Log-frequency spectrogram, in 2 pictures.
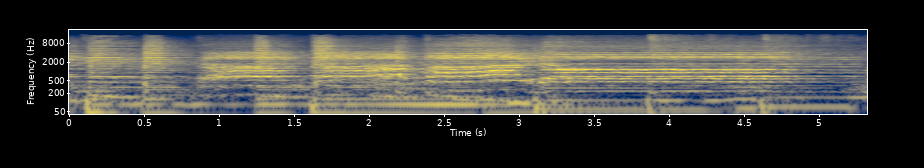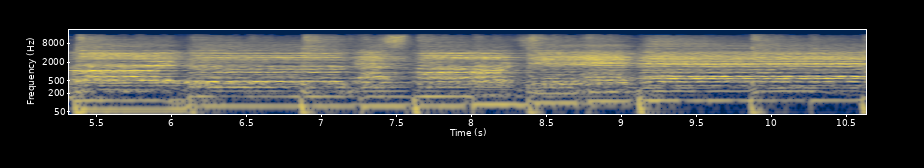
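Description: Large mixed choir of men's and women's voices singing a Russian-language hymn, held notes in harmony; the sound dips briefly about five seconds in at a phrase break, then swells again.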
